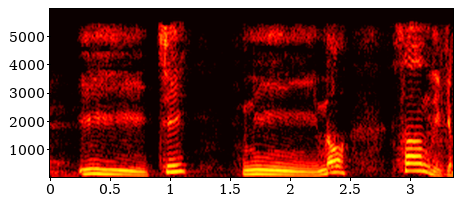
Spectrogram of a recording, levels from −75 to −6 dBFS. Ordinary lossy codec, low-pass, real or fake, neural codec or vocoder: AAC, 24 kbps; 5.4 kHz; fake; codec, 16 kHz, 16 kbps, FunCodec, trained on LibriTTS, 50 frames a second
